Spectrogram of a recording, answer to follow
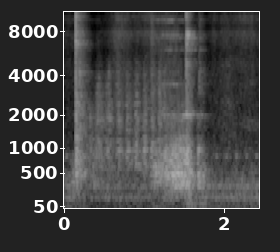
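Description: Audible breathing, with two light clicks of a glass being handled on a kitchen countertop, one just after the start and one about a second and a half in.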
